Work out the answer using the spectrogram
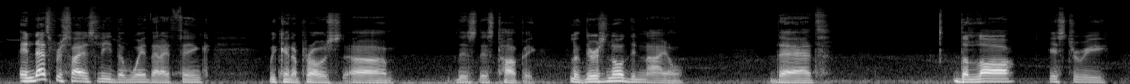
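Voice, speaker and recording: Marked by long, frequent pauses, this dark, mellow voice has lively intonation and a slight non-native accent. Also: man, fairly low pitch for a man. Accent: slight foreign. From outside the US. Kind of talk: casual commentary monologue. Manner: hesitant, many fillers.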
